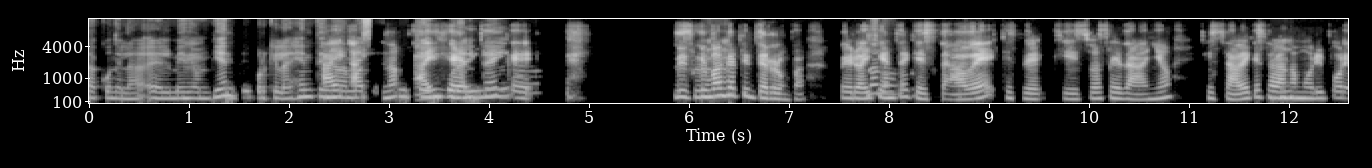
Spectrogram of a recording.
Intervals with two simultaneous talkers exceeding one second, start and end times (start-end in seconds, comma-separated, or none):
2.3-4.2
